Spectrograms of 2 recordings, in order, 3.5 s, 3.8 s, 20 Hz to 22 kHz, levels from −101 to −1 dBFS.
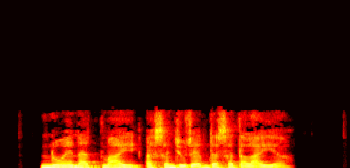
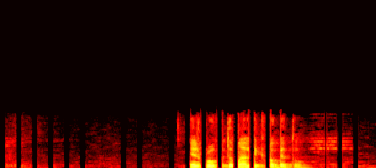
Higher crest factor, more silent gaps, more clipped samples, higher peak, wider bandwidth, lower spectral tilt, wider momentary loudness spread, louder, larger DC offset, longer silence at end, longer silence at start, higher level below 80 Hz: second, 12 dB vs 24 dB; neither; neither; about the same, -4 dBFS vs -6 dBFS; about the same, 7.6 kHz vs 7.4 kHz; about the same, -7 dB/octave vs -6 dB/octave; second, 6 LU vs 12 LU; first, -17 LUFS vs -25 LUFS; neither; about the same, 0.65 s vs 0.7 s; second, 0.4 s vs 1.9 s; about the same, -58 dBFS vs -62 dBFS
